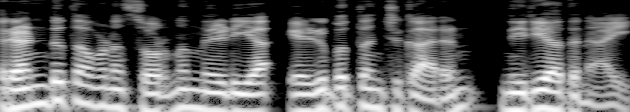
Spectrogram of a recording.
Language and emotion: Malayalam, neutral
